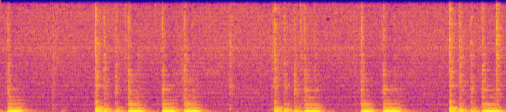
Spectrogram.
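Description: Electric bass guitar played fingerstyle: a quick muted rake across the strings, then two strong fretted low notes, a short groove phrase repeated about every two seconds. Raking and left-hand muting give the line its percussive bounce.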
